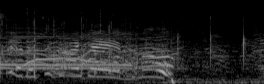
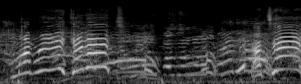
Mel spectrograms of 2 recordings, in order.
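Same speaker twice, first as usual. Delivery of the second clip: cheering shout; 5 semitones higher, 3 dB louder, faster than usual. Real, not acted. Cheering player on field.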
